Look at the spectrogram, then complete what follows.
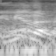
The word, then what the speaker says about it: Mueller: how do you pronounce Daniel's last name? Mueller. Miller Yeah. or Mueller? Mueller. Mueller. Mueller. M. Like M-I. Okay. Mueller. Miller.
